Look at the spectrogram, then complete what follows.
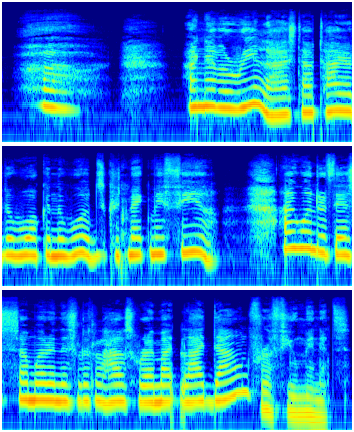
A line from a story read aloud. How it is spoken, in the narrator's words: she stretched and yawned and said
